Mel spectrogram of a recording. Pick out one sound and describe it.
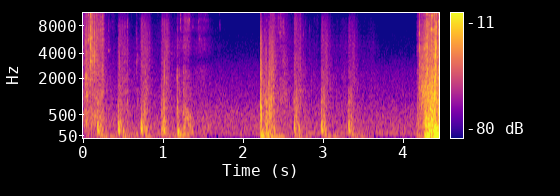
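Footsteps rustle quickly through grass.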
